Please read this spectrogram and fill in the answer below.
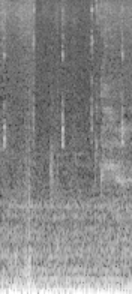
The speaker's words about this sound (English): So case in point to today, and if you hear a clicking, I'm recording this while I'm in my car.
